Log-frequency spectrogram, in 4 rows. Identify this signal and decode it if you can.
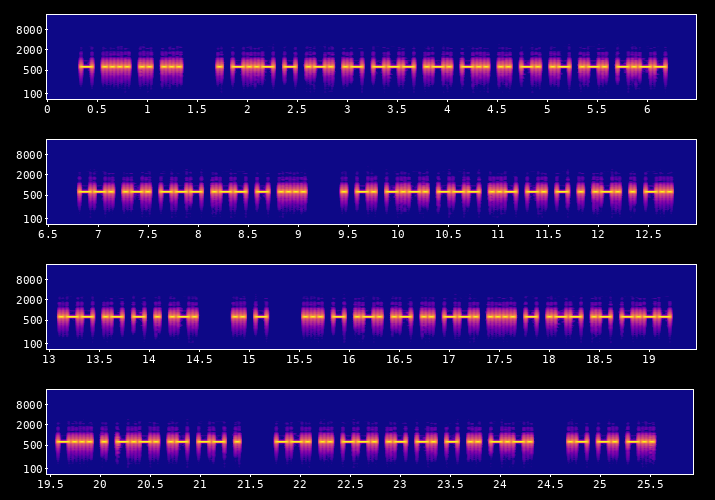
Morse code, heard as a keyed tone, about 32 wpm, 650 Hz. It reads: THIS EXTRAORDINARY GROWTH ENCOUNTERED WATER IT STRAIGHTWAY BECAME GIGANTIC AND
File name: Book Two / 06-Chapter 6 - 32 WPM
